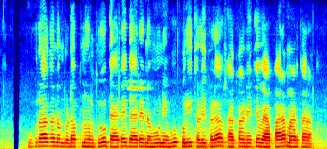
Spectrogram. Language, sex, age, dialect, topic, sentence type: Kannada, male, 25-30, Central, agriculture, statement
